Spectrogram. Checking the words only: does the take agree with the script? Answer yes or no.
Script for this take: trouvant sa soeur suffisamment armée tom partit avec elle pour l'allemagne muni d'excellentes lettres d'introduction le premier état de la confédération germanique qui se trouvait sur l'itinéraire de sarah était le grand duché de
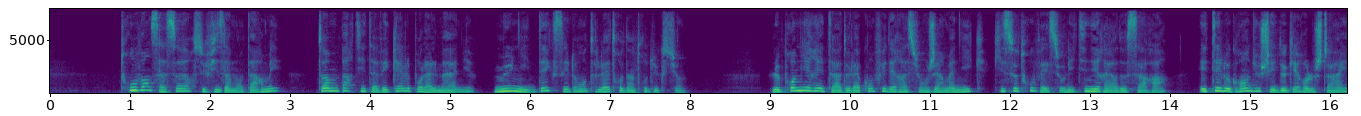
yes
